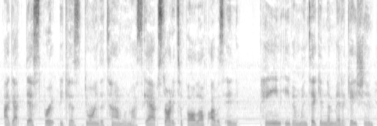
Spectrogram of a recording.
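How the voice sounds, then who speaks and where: A woman talking casually and candidly in an unscripted personal vlog, rambling a little with hesitant pauses. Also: low voice, slight background noise, rough recording. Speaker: vlogger sharing a recovery experience.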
